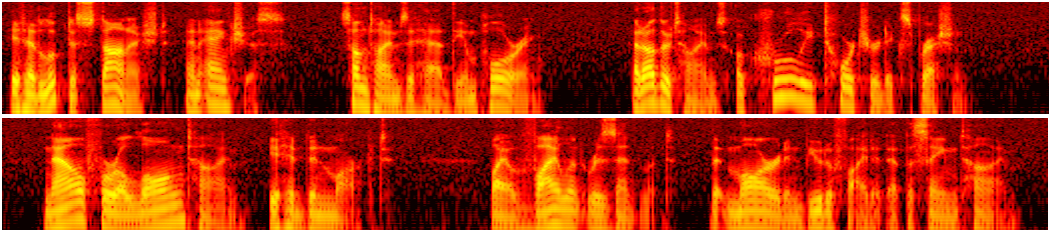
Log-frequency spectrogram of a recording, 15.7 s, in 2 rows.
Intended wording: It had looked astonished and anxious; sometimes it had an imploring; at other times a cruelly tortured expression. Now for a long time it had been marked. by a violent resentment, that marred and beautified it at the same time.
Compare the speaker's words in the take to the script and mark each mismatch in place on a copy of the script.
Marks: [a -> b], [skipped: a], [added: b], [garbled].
It had looked astonished and anxious; sometimes it had [an -> the] imploring; at other times a cruelly tortured expression. Now for a long time it had been marked. by a violent resentment, that marred and beautified it at the same time.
